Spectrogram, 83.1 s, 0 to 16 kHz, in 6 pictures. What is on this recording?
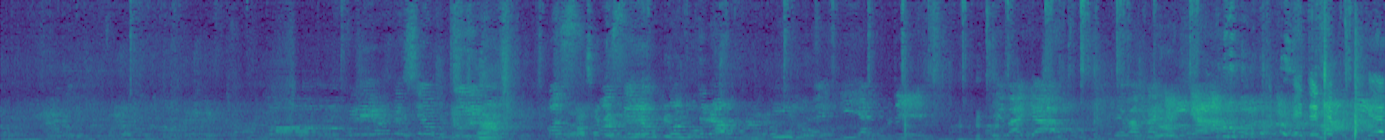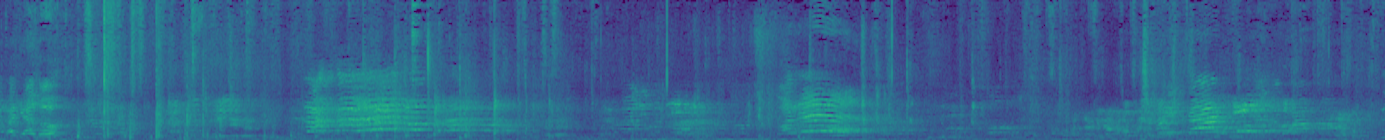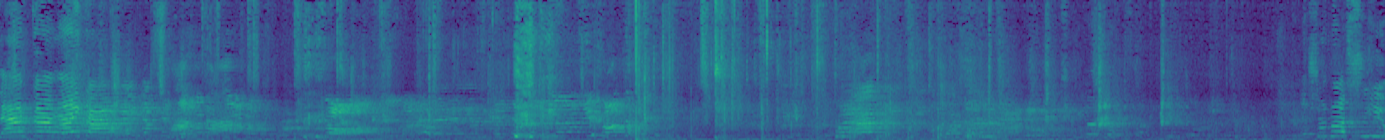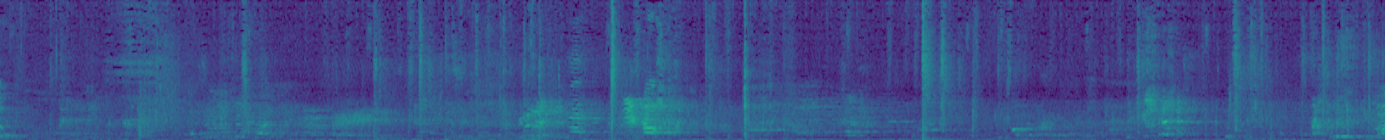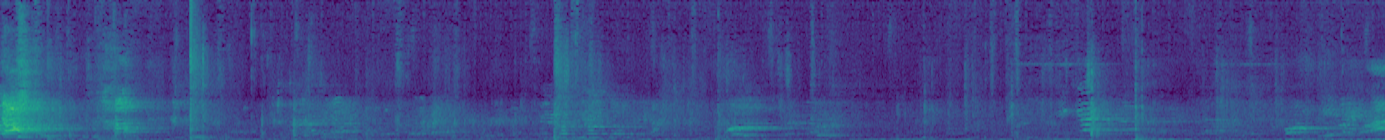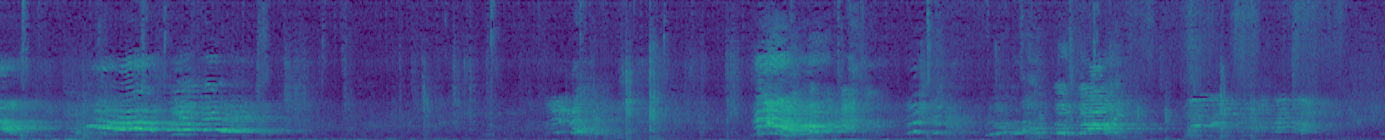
20060218.kids.playground
voices of kids playing, unprocessed. Recorded in a courtyard at the Triana district (Seville, S Spain) / voces de niños jugando en un patio del barrio de Triana (Sevilla)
